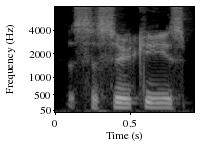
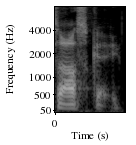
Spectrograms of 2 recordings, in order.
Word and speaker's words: Sasuke: says sasuke but what suzuki's suzuki's mate and it's like no it's sasuke but there's a u after the s well the giant name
